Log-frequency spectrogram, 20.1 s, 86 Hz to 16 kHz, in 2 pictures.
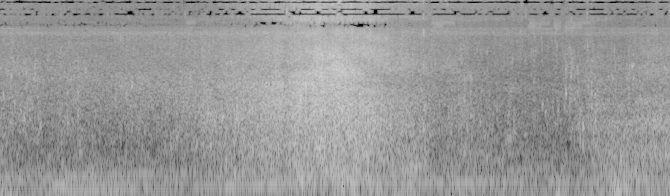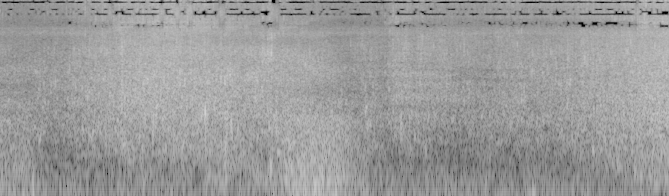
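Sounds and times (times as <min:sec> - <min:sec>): waves washing onto beach: 0:00.0 - 0:20.0.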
